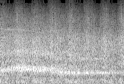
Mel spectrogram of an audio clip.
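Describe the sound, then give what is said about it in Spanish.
A basketball arena crowd cheering for Darío Brizuela during a game, a dense, steady roar of many voices that stays loud throughout. “Darío Brizuela que levanta el público y así reacciona. Esto parece el Carpena”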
